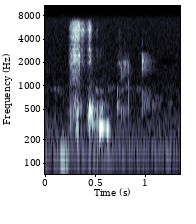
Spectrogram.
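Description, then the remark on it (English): A single sneeze bursts out suddenly, with a sharp breathy intake and a quick spray of air, followed by a few fainter breathy sounds trailing off. “Okay, but you can, bless you. Bless you.”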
